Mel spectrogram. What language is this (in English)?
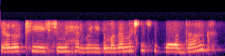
Kashmiri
